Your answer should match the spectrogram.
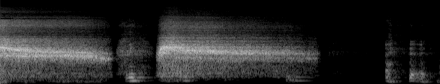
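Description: Heavy, aggressive breathing: two long, loud, raspy rushes of air with a short gasp between them, then a pair of quick, sharp breathy huffs. No one speaks.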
